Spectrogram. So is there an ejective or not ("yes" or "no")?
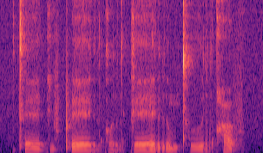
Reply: yes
